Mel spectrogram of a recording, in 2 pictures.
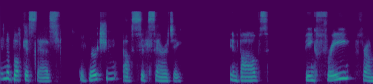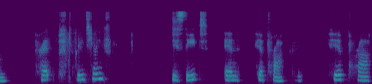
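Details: Adult woman with apraxia of speech, dysarthria and aphasia after a stroke; she says her speech can be hard to understand; apraxia of speech with dysarthria.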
